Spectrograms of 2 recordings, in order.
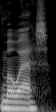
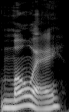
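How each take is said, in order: First: The word ends with a t sound. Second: The word ends without a t sound. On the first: The speaker calls it right. "it's Moet" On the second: The speaker calls it wrong. "not pronounced Moe"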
